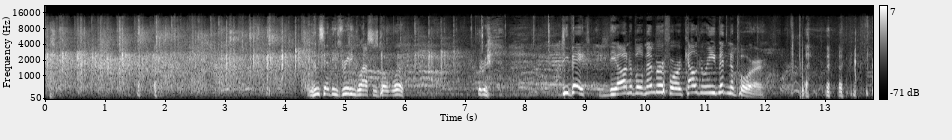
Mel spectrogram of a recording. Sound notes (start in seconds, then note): 6.5 applause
